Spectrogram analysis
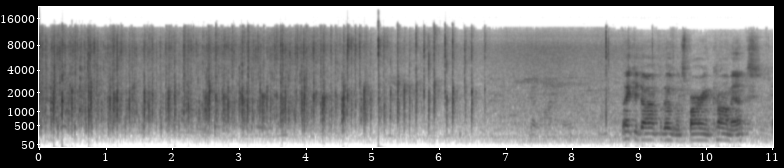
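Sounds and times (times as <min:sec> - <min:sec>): crowd applauding: 0:00.0 - 0:06.8.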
